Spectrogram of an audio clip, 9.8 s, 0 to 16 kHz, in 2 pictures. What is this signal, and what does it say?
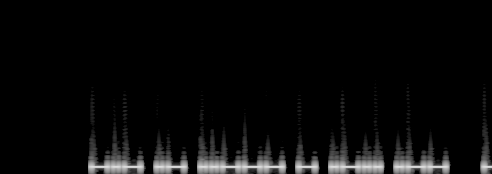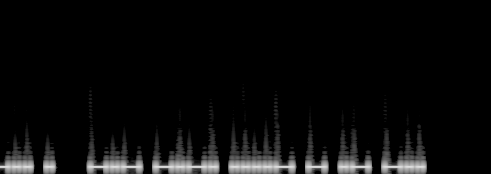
Morse code, heard as a keyed tone, about 22 wpm, 700 Hz. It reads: KA2TLW DE KC4TAD
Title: USA Callsign DE Callsign - 6 Characters - 22wpm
